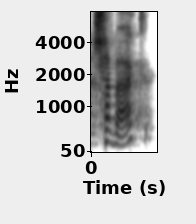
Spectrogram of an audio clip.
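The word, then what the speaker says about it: Chubbuck: Ich habe ein Interview von dir gelesen, da sagst du, dass dich Ivana Chubuk, habe ich das richtig ausgesprochen? Ivana Chabak, ja.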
